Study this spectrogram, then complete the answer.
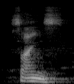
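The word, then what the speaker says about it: science: take the example signs when there is s and c both are adjacent then c is silent signs next one is ascend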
